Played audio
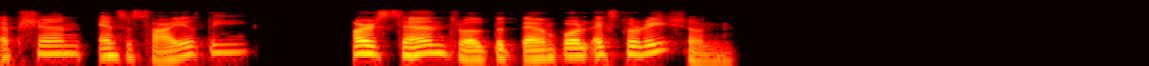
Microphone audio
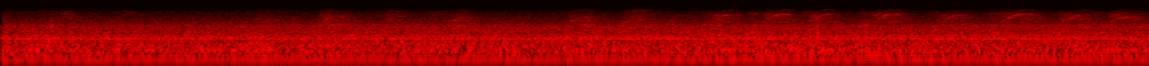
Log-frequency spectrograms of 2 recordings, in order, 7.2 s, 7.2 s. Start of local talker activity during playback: none

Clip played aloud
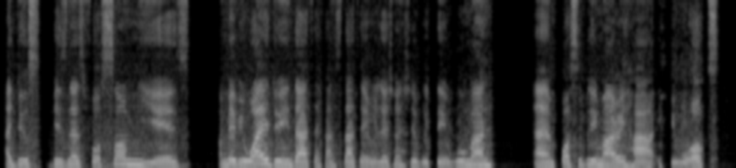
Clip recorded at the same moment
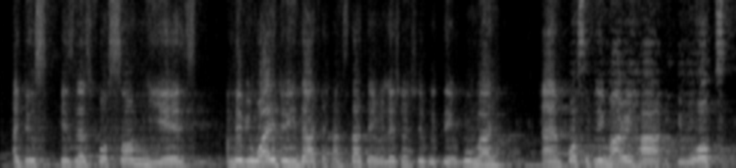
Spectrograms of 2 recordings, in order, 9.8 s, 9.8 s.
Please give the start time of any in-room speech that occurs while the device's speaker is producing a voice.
none

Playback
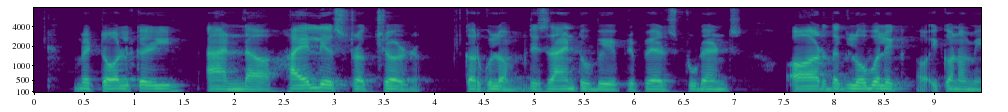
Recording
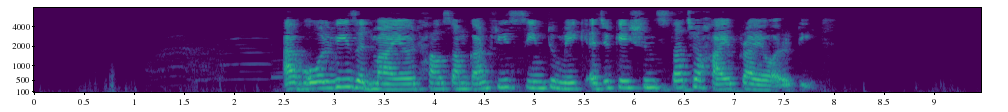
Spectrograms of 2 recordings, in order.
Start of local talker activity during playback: 2.5 s

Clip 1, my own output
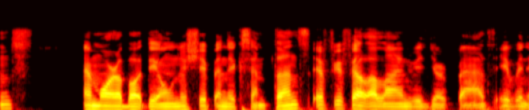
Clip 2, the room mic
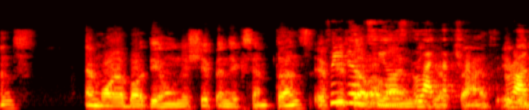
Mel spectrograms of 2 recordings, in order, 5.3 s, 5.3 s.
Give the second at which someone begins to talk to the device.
3.2 s

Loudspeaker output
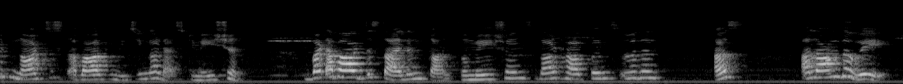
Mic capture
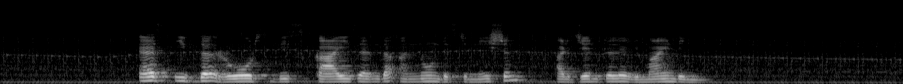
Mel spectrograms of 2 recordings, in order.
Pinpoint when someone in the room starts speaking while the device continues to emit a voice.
1.4 s

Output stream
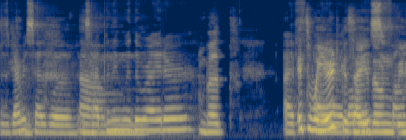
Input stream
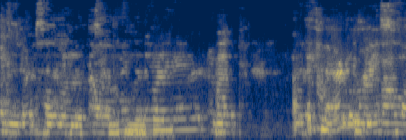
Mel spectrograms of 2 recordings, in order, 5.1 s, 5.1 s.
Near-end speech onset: none

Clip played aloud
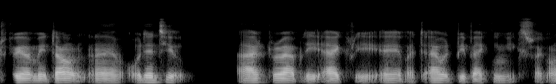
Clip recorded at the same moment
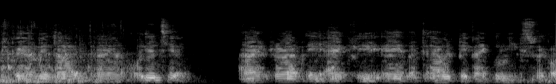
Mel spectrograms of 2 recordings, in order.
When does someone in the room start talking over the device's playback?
none

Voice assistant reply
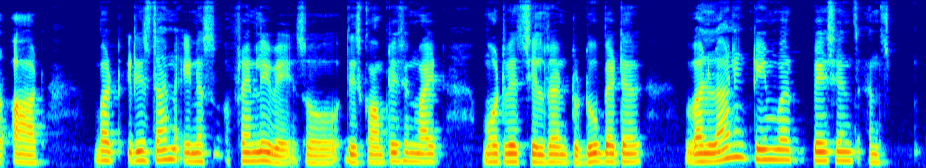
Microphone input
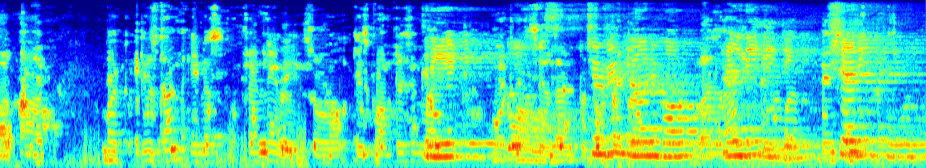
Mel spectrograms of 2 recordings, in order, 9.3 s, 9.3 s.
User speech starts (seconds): 4.2 s

